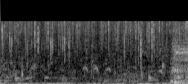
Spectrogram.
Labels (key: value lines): label: biophony
recorder: SoundTrap 300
